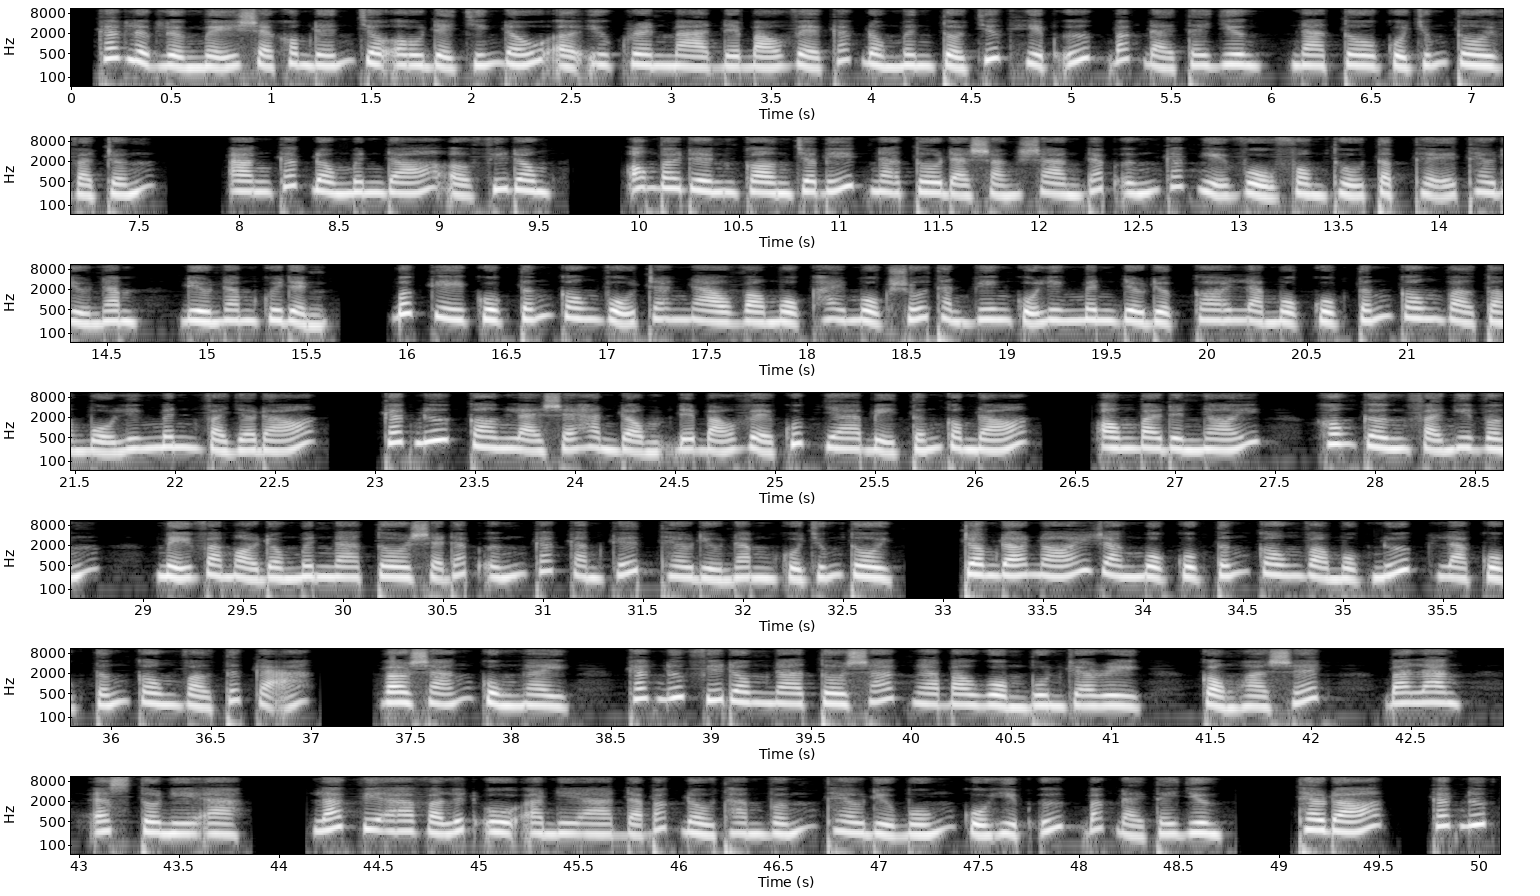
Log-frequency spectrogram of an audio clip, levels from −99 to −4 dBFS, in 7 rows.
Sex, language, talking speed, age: male, Vietnamese, 245 wpm, 20-39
